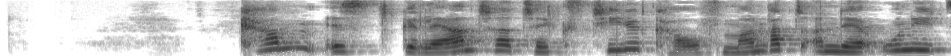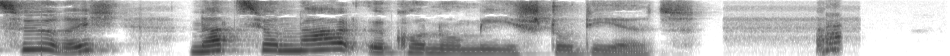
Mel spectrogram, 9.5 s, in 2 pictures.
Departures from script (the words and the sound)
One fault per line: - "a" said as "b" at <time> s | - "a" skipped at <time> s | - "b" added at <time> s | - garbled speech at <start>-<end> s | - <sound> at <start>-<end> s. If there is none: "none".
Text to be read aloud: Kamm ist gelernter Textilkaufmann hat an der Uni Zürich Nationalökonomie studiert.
- laugh at 8.8-9.0 s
